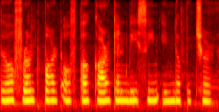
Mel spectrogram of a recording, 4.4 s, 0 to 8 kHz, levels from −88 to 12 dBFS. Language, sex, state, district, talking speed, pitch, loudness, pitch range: English, female, Assam, Kamrup Metropolitan, 165 wpm, 220 Hz, -20 LUFS, 210-220 Hz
